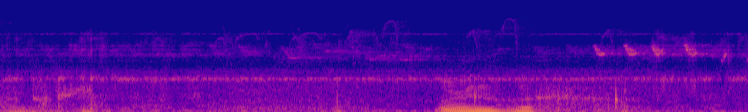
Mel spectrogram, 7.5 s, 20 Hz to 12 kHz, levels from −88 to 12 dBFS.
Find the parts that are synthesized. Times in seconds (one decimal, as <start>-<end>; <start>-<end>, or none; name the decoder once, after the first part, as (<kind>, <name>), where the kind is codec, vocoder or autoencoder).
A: 0.0-2.0 (codec, HILCodec); 6.5-7.5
